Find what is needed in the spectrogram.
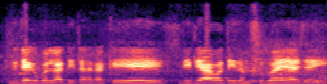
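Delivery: coaxing, sing-song comfort, a bit loud; gentle reassuring coaxing. Real, not acted. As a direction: hush a tearful little one and promise her sister is coming. Comforting a crying little girl.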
